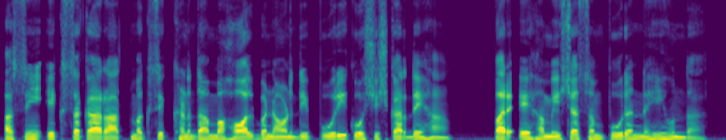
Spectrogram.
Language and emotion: Punjabi, sad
